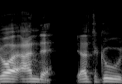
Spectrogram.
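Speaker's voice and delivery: put-on failed Scottish accent sounding Irish. Retelling what a Russian man said at their first meeting in Malta, failed Scottish accent sounding Irish. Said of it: "That's not Scottish. Is that Scottish? No, that's Irish".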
